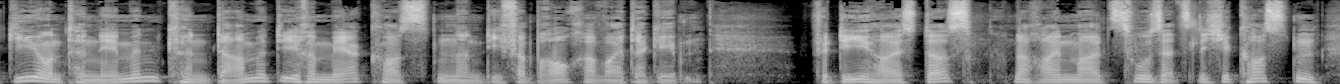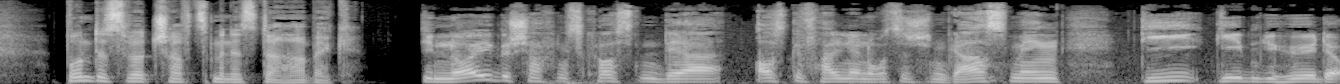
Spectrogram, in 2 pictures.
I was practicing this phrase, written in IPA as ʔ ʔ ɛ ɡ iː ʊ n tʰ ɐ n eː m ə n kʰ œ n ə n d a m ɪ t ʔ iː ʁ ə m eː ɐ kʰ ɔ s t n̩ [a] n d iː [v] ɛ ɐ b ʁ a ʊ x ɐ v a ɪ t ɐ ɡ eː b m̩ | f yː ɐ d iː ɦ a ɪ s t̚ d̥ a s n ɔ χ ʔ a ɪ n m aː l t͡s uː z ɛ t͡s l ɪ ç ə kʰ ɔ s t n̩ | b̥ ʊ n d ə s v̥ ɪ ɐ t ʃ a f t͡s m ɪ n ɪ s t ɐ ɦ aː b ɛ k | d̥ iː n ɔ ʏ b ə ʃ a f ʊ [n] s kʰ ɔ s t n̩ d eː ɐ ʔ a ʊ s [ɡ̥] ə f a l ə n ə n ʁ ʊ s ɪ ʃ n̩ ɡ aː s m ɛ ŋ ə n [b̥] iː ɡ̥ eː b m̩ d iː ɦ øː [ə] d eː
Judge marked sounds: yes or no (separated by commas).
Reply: yes, no, no, yes, no, yes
